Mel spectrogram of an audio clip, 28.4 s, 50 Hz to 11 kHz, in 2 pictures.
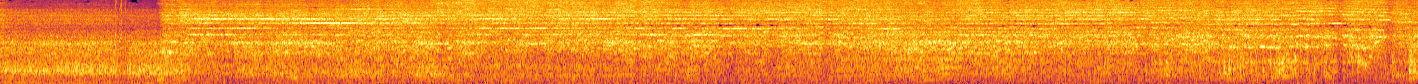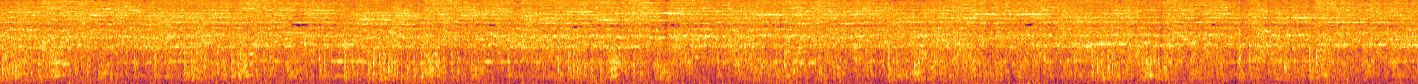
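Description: A long train of bogie hopper wagons behind a Class 60 diesel locomotive rolling past close by on curved track, steel wheels squealing in continuous high-pitched tones over the rumble of the wheels on the rails. It gets louder about two seconds in and stays steady after that.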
